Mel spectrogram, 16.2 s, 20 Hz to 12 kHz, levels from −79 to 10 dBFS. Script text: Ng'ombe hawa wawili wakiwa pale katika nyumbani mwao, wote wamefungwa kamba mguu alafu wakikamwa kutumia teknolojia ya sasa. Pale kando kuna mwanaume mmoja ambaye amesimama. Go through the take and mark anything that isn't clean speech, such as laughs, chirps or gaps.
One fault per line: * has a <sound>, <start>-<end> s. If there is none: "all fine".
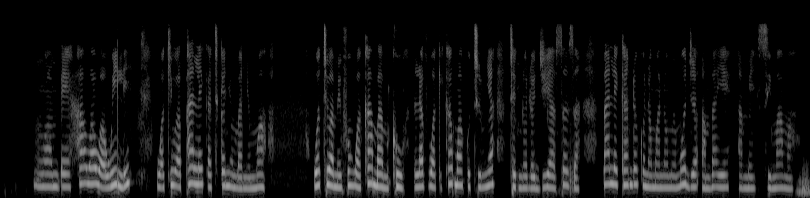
all fine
